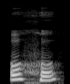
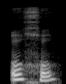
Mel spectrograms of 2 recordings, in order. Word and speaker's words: ojo: The letter J is always pronounced Hija, ojo, jugo. In many areas of Spain, but especially in the center and in the north, the letter J is pronounced much stronger and sounds like this. Hija, ojo, jugo.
